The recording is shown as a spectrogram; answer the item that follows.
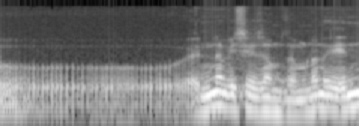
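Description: A man's voice: a low, drawn-out hesitation sound with a creaky, flickering quality for just over a second, then talking again.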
